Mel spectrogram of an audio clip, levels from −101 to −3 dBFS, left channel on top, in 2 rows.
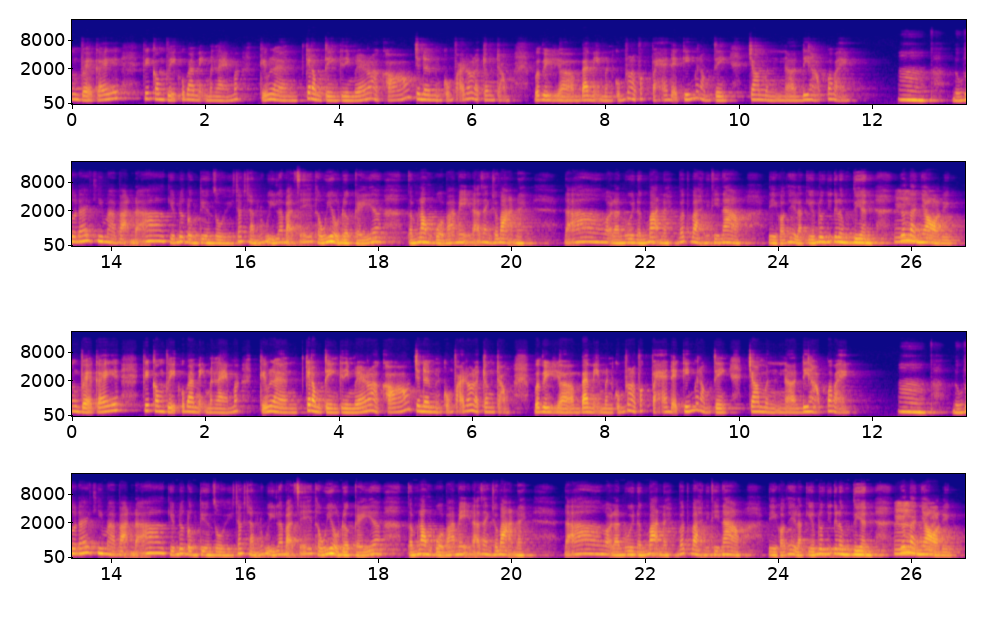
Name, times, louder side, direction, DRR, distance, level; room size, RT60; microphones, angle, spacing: voice 1, 0.0-11.7 25.7-26.4, right 4 dB, 45° right, 14 dB, 0.5 m, -25 dB
voice 2, 12.4-26.6, equal, 15° right, 7 dB, 0.8 m, -20 dB
16.0 x 11.0 x 3.8 m, 1.2 s
head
